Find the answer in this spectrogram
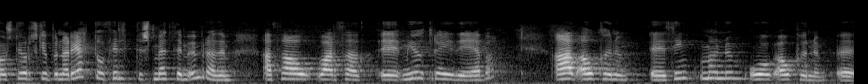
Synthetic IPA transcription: awst̪jowɾt̪scɪːpʏnarjɛht̪ɔɣfɪlt̪ɪst̪mɛðθɛmʏmɾaːðʏm | a̰ðθawvaɾ̥θaðmjœːɣθɾeːjɪðɪɛːva | avaːwkʰvɛðnʏm | θiŋkmœnːʏmɔɣaːwkʰvɛðnːʏm

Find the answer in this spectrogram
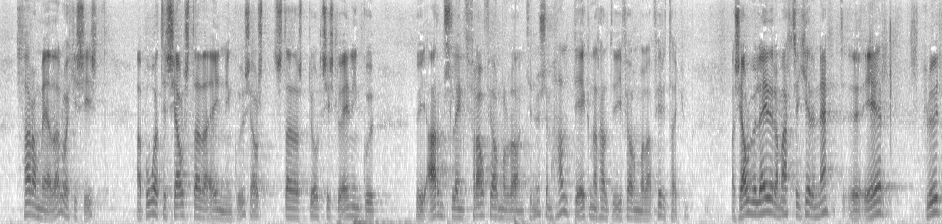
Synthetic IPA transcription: θaɾawmɛːða̰lɔɣɛhcɪsist̪ | a̰ðpuːat̪ʰɪlsjawlst̪aːjða̰ʔejniŋkʏ̰sja̰wlsst̪aːjðast̪jowɾt̪sist̪lʏḛːjniŋkʏ | ḭʔa̰ɾmslejnt̪fɾa̰wfjawɾmalɾa̰wðɪnt̪ʰɪnːʏsɛmhalt̪ɪejknaɾ̥halt̪ɪðifjawɾmala̰fɪːɾɪɾt̪ʰa̰ːjcʏm | aðsjawlvʏleːjðɪɾamar̥t̪sɛmçɛːɾɛɾnɛm̥t̪ɛɾl̥ʏːt̪

